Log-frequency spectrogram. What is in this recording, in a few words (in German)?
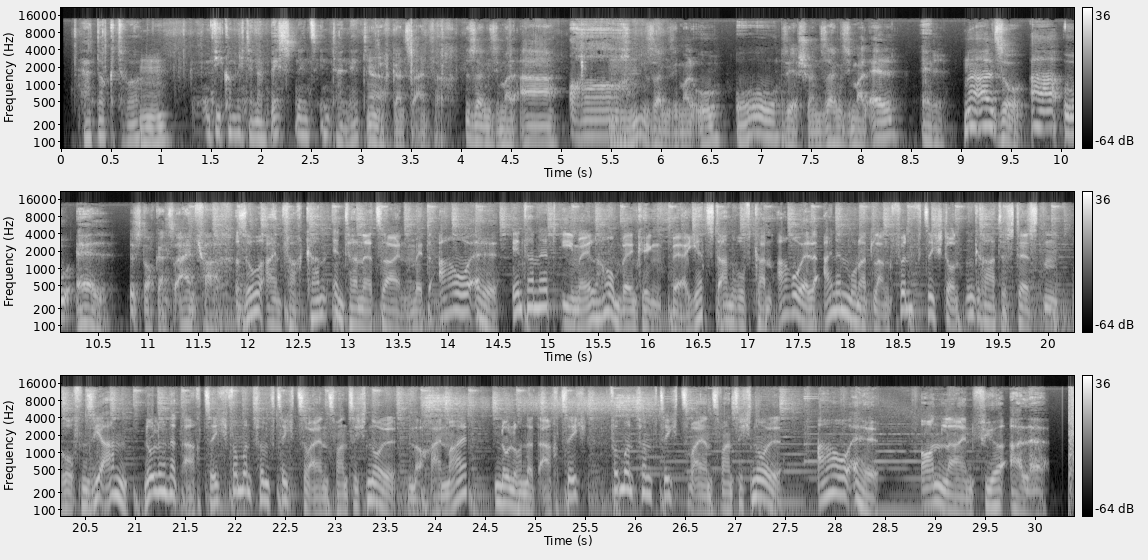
spot; aol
